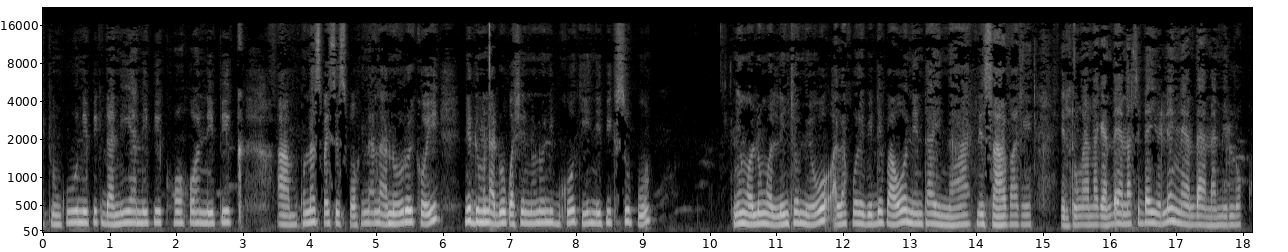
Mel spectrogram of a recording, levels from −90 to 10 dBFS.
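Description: Speech with generation loss throughout: swirly, hollow and smeared, with blurred consonant attacks, likely from about fifteen passes through an MP3 codec at a rate near 64 kbit/s. A spectrogram shows a hard ceiling at 16.5 kHz and patchy spectral holes, and waveform transients look softened.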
